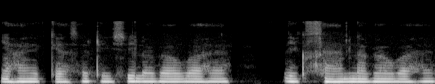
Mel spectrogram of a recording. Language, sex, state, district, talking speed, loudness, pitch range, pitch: Hindi, male, Jharkhand, Ranchi, 165 wpm, -14 LUFS, 125-130 Hz, 130 Hz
